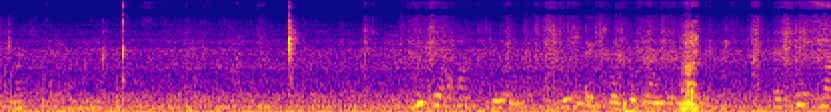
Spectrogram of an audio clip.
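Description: Someone chewing a mouthful of dry cornstarch, with soft mouth sounds and a few sharp clicks, the loudest about three seconds in. Children's voices are faintly heard in the background.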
